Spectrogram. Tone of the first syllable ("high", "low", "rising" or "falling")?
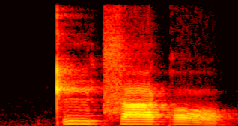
high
